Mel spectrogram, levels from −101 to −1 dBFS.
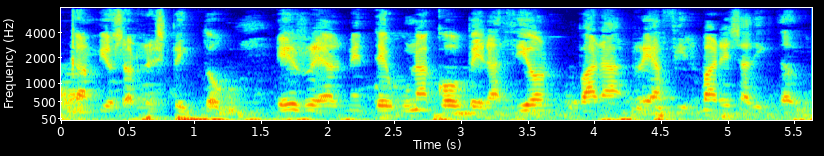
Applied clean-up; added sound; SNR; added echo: classical method log-MMSE.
